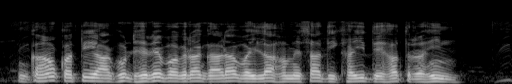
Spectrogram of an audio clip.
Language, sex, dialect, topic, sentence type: Chhattisgarhi, male, Northern/Bhandar, agriculture, statement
